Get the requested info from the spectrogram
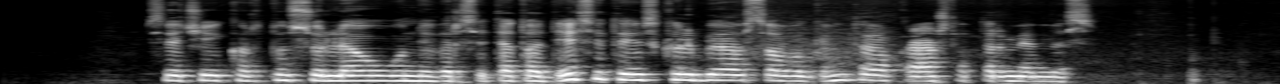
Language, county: Lithuanian, Alytus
